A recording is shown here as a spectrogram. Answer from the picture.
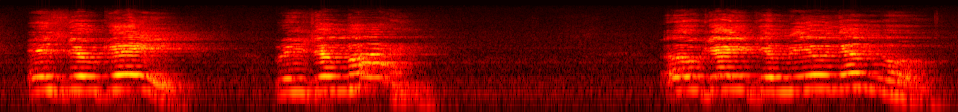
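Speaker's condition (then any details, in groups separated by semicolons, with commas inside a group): Cerebral palsy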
